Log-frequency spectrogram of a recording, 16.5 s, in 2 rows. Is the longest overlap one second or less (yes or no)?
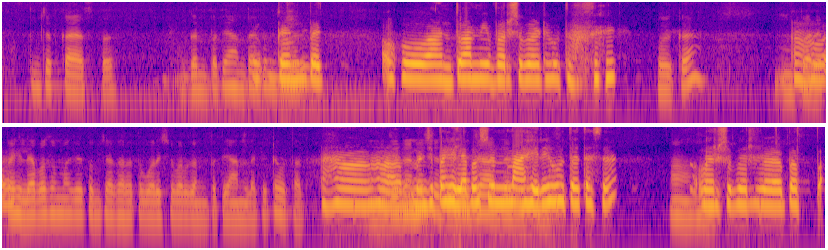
no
